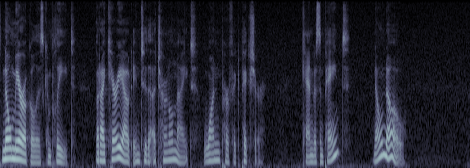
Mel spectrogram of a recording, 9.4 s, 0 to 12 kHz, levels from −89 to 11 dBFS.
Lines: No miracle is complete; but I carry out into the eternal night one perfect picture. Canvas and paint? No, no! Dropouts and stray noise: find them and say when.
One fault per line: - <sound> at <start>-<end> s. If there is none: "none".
none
